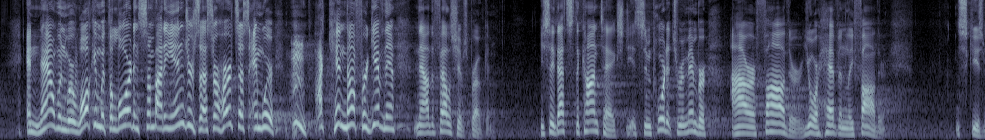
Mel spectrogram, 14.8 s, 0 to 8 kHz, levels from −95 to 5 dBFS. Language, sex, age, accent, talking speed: English, male, 40-59, American, 165 wpm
